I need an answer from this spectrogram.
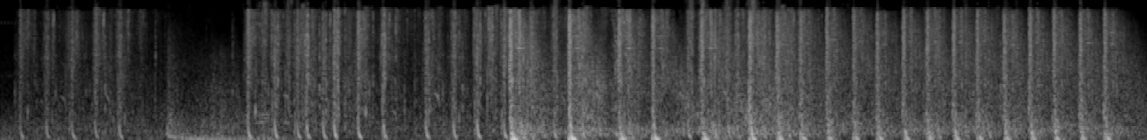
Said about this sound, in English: Oh shit, they're shooting.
